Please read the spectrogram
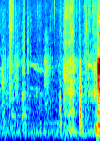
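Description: Nail being levered partway out of a wooden deck board with the side nail puller of an all-titanium Boss hammer: a few faint clicks and a short scrape as the nail draws through the wood.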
